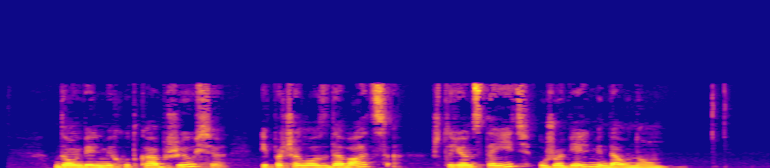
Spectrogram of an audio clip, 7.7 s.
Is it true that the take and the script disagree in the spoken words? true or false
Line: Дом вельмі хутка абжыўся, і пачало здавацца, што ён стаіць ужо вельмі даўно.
false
